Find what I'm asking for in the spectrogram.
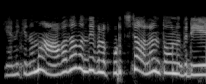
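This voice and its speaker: A woman's voice: very high voice, rapid-fire, no room sound. A woman voicing a bossy, scolding middle-aged mother-in-law with a Tirunelveli Tamil accent. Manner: scolding, sharp-tongued.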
